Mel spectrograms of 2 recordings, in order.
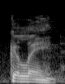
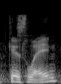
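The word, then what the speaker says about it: Ghislaine: is lady gasan galain I got to say it the way it is uh to be fair most is saying gizan G when I listen to her interview she says her name is galain galain so there is Lady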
